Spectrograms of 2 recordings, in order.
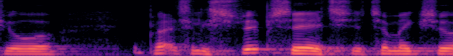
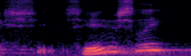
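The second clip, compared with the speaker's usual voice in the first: incredulous; 9 semitones higher, 7 dB quieter than usual. Retold or imitated. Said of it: "I'm like".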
